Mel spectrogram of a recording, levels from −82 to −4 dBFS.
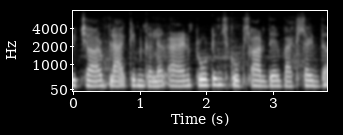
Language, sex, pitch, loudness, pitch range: English, female, 200 Hz, -16 LUFS, 190-210 Hz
